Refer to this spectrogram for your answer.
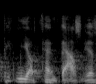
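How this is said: It is said in a soft, disarming tone.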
